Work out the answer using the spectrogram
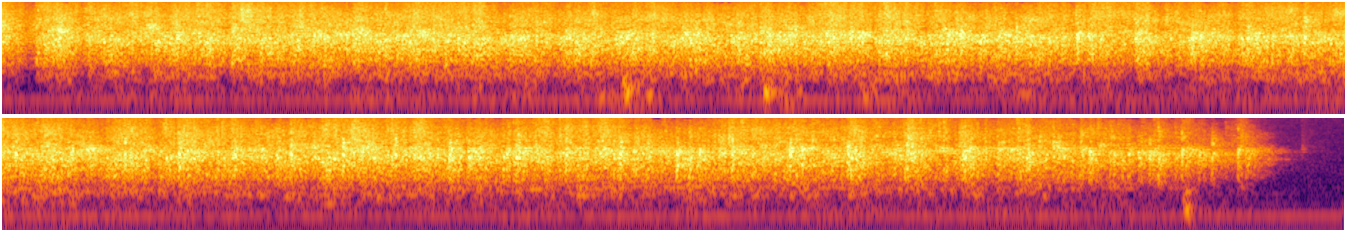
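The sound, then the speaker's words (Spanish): Audience applause fills the whole stretch as dense, even clapping that stays loud and steady for over twelve seconds, then tapers off abruptly at the end, with a faint low hum running underneath. “después del trío concertante de los aplausos de ustedes”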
